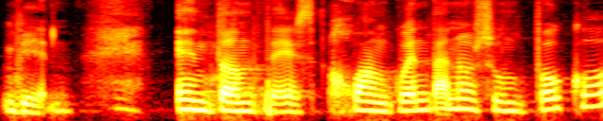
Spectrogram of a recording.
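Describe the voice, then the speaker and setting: A woman with a fairly low voice speaks at a very slow pace, in a dry, close sound with no echo. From Spain, Vitoria (Basque Country). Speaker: oncologist, panel moderator. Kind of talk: panel discussion at a live event. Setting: event venue with live audience.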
